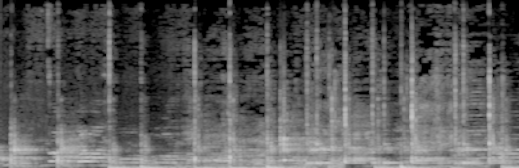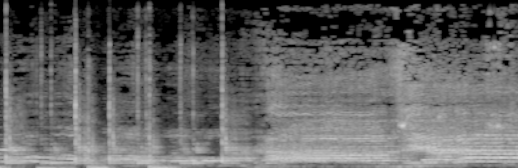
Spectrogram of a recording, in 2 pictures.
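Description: A double-headed kirtan barrel drum (mridanga) is played in a fast rhythm of deep, bending bass strokes, with sharp metallic clicks from brass hand cymbals. The drumming stops about seven seconds in, and a voice takes up a long held sung note.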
